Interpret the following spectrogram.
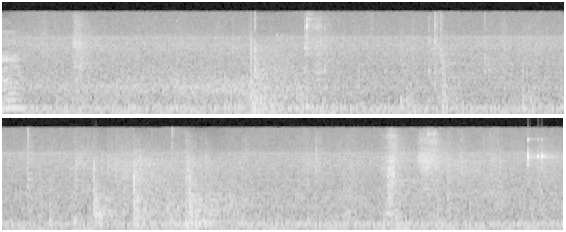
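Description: Scattered plastic clicks and knocks as a Chevrolet Tahoe's front bumper cover and headlight housing are pulled and worked loose by hand, over a steady low hum.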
